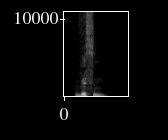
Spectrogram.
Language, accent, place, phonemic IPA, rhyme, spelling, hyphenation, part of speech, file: German, Germany, Berlin, /ˈvɪsən/, -ɪsən, Wissen, Wis‧sen, noun, De-Wissen.ogg
- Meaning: knowledge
